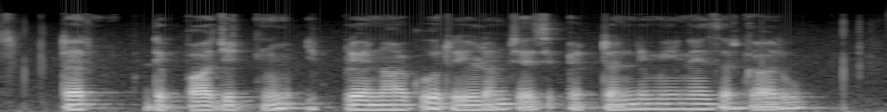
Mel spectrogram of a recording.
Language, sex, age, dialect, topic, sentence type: Telugu, male, 18-24, Utterandhra, banking, statement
